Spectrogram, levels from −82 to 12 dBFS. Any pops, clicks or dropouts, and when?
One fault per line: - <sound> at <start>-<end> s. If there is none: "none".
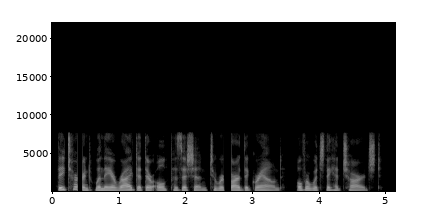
- dropout at 0.4-0.5 s
- dropout at 2.6-2.7 s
